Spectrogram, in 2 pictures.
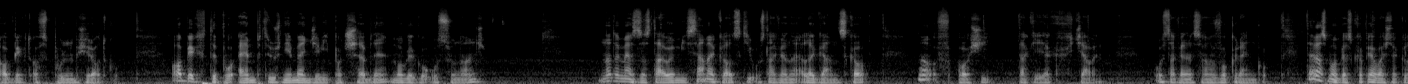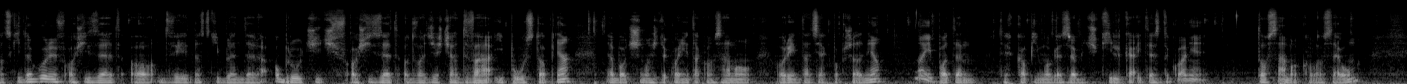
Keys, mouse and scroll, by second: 0.5 Tab, 2.1-3.8 right drag, 4.0 x, 6.5-8.2 right drag, 8.7-12.9 middle drag, 13.6 shift+d, 15.4-17.2 drag, 16.6 r, 22.4-24.2 right drag, 23.1 shift+d, 24.4-26.1 drag, 24.8 shift+d, 26.2-27.8 drag, 27.8-28.1 middle drag.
